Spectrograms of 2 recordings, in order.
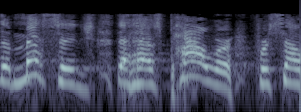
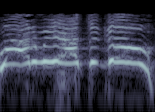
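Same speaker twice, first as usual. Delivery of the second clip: whiny, crying demon voice, higher pitch; 13 semitones higher, 3 dB louder than usual. Acting out demons being told to leave: whining demon voice. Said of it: "they whine and cry".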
